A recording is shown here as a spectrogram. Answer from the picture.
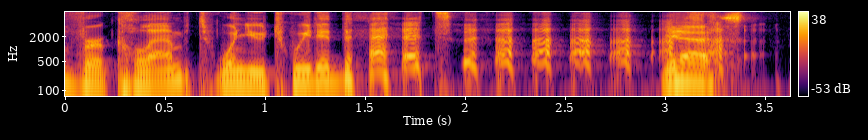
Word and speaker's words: verklempt: doing that you know i always thought it was vaclamped i didn't know it was verklempt me too i mean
